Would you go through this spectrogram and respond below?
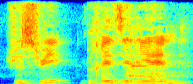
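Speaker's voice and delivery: slow, drawn-out "brésilienne" with a sounded N ending; feminine pronunciation. Shown as a demonstration. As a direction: model "brésilienne" slowly for students, landing on the final N. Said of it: "Vai ficar assim a pronúncia".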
